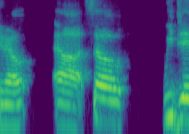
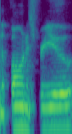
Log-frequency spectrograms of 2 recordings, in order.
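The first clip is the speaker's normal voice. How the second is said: ordinary talk, nothing marked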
